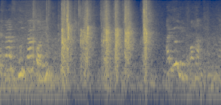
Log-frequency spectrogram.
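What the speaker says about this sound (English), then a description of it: "Clap for him." A class of students claps together for a classmate at a moral talk, the sharp irregular claps spread over a few seconds and briefly blending with voices of children and an adult teacher talking nearby.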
